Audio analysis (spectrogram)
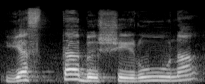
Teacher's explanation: با ساکن ہے، حرف قلقلہ ہے تو یہاں پر قلقلہ ہونا چاہیے، یعنی آواز لوٹتی بھی محسوس ہونی چاہیے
